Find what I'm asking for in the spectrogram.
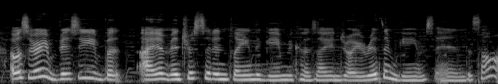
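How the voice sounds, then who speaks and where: A woman with a Filipino accent talks at a fairly quick pace in a fairly high pitch. Her intonation is lively over noticeable background noise. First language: Tagalog. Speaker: music producer. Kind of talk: interview.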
